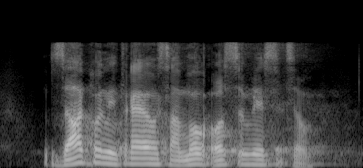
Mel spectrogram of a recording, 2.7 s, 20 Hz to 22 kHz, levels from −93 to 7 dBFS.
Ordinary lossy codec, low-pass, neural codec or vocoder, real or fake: none; none; codec, 16 kHz, 2 kbps, FreqCodec, larger model; fake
